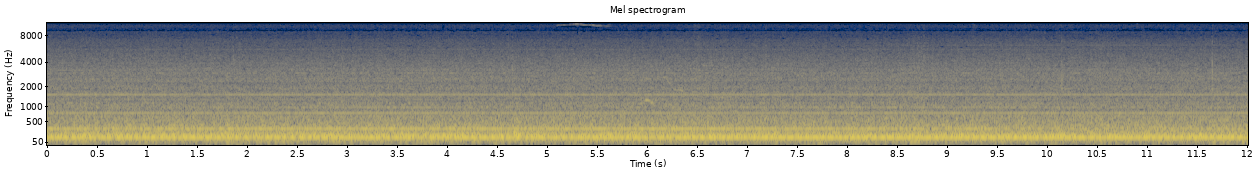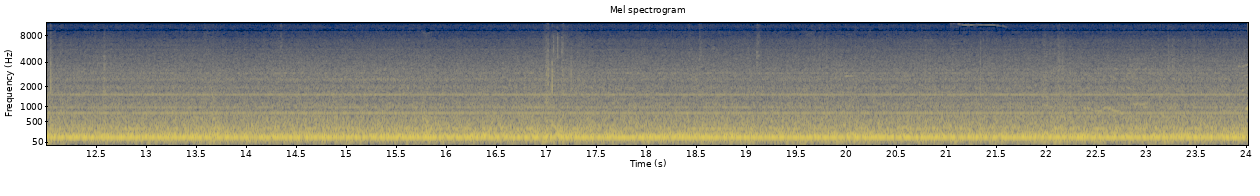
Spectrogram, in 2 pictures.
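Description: Steady cabin drone of an Airbus A319 taxiing: a low hum from the engines at taxi power, with several steady tones above it.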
